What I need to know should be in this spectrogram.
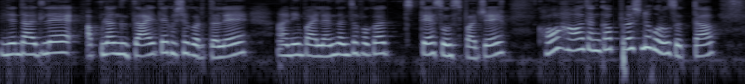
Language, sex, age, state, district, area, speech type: Goan Konkani, female, 18-30, Goa, Murmgao, urban, spontaneous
